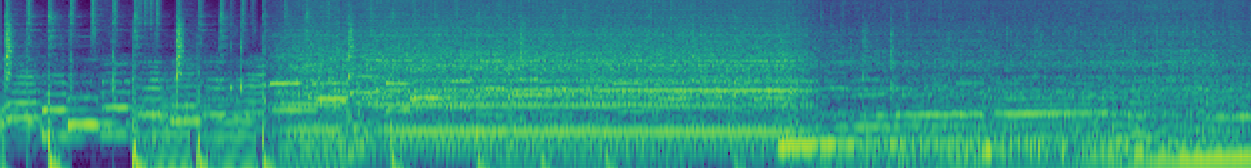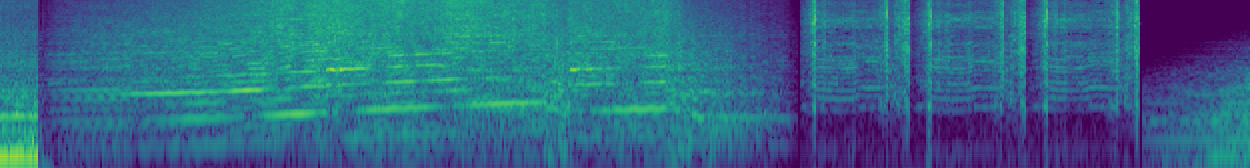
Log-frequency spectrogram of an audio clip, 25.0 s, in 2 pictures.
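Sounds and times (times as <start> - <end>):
car engine accelerating: 2.6 - 20.5
car engine drone: 2.6 - 20.5
gear change: 2.6 - 23.9.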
